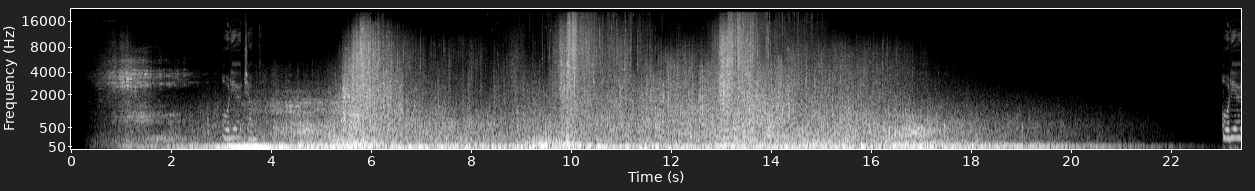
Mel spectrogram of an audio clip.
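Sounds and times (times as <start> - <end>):
elemental earthquake rumble: 1.5 - 21.7.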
